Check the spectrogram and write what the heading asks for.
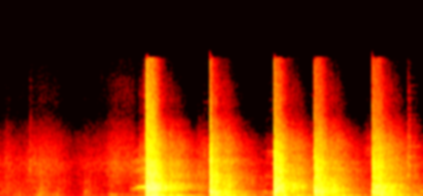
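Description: Hand-held naal, homemade iron pipe guns loaded with explosive powder, fired one after another: five loud bangs in about two and a half seconds, starting about a second and a half in, each ringing off briefly.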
